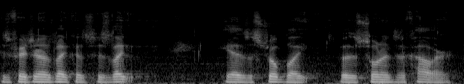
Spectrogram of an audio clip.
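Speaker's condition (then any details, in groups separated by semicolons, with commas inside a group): Parkinson's disease; hard time walking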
